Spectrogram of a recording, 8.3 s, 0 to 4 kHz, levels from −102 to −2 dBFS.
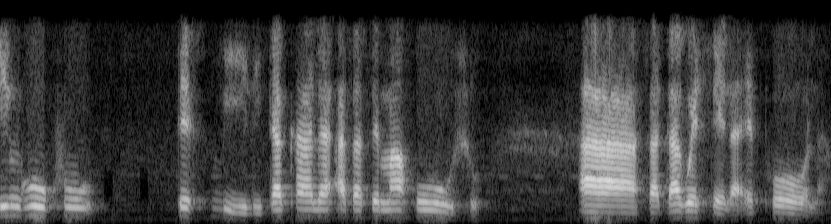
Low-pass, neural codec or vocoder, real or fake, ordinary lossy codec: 3.6 kHz; none; real; AAC, 32 kbps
